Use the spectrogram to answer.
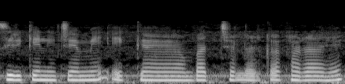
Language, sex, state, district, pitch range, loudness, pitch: Hindi, female, Uttar Pradesh, Muzaffarnagar, 190-205 Hz, -16 LUFS, 200 Hz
